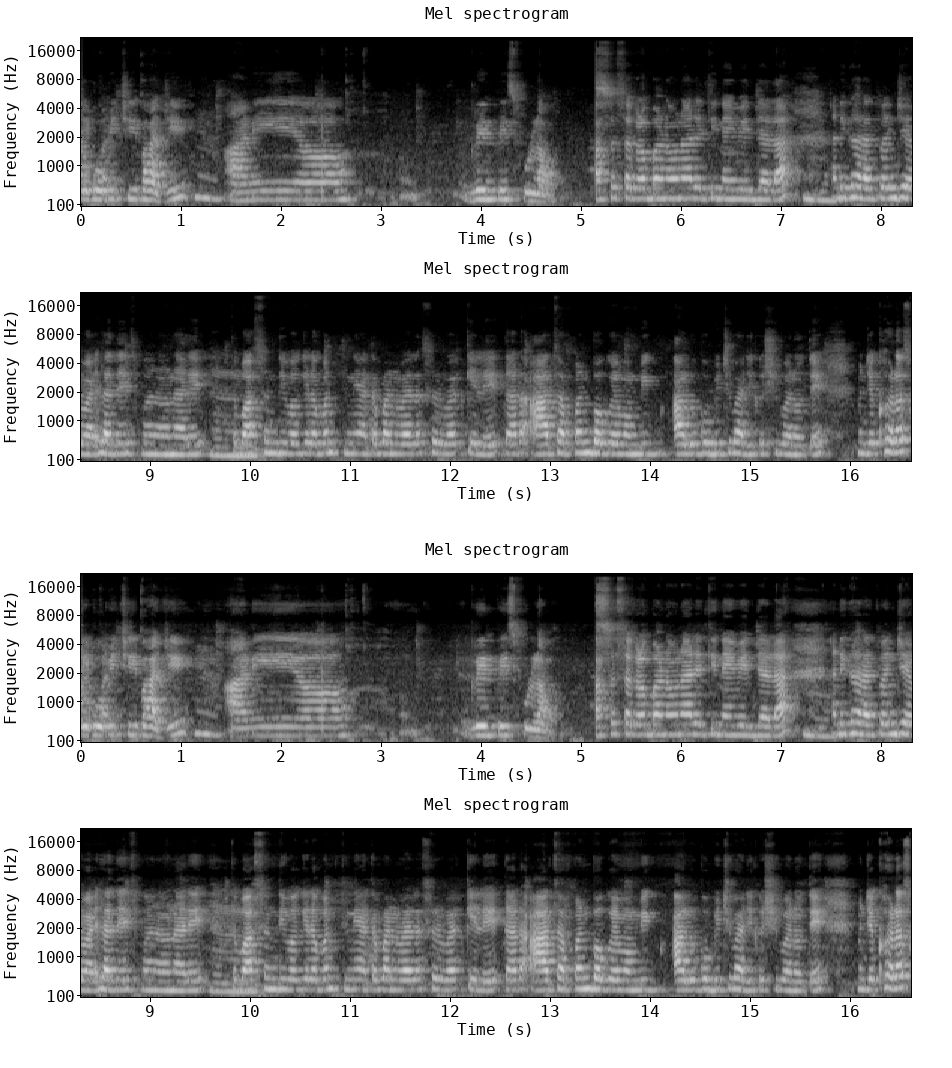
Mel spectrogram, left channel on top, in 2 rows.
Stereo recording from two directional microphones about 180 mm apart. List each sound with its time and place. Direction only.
0.4 s music: 20° left (ahead or behind)
3.9 s speech: 15° left (ahead or behind)
5.4 s a woman's voice: 5° right (ahead or behind)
